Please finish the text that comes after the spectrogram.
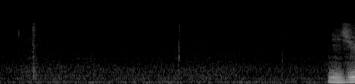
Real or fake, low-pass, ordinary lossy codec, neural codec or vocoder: real; 7.2 kHz; Opus, 64 kbps; none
